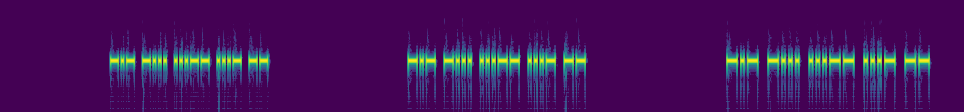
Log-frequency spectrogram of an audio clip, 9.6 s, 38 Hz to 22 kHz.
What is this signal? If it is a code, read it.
Morse code, heard as a keyed tone, about 36 wpm, 700 Hz. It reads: KB3VM KB3VM KB3VM
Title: Speed Racing - USA 2x2 Call Signs 30wpm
